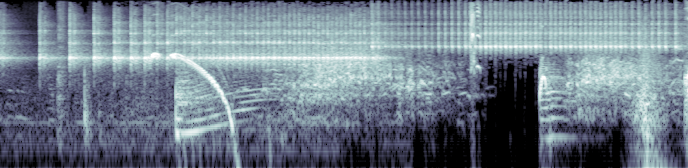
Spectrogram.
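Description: Comedy sound effects from the show's editing, laid over background music: a whistle sliding steeply down in pitch about three seconds in, then a high, rapidly pulsing tone through the second half, with a short burst of voices near the end.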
